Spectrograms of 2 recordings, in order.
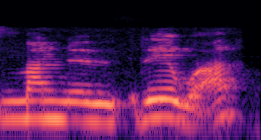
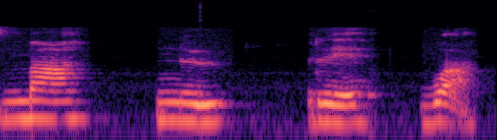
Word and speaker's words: Manurewa: the vowels and to put a break after every vowel, so that a place name such as Manu Rewa is Manu Rewa, and it isn't Manurewa.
